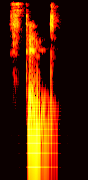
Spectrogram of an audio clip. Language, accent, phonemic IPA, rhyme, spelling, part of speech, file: English, Southern England, /stɪnt/, -ɪnt, stint, verb / noun, LL-Q1860 (eng)-stint.wav
- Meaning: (verb) 1. To stop (an action); cease, desist 2. To stop speaking or talking (of a subject) 3. To be sparing or mean 4. To restrain within certain limits; to bound; to restrict to a scant allowance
